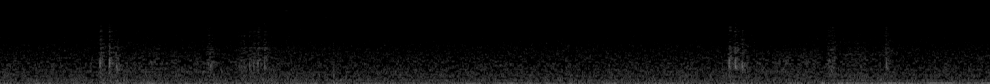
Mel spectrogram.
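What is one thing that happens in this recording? A paintbrush dabs and scrapes on a palette.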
